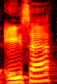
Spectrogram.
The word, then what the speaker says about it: Asaf: No, it's more Asaf. – It is Asaf. That is correct. – Like Ace, like the card, and then Saf. So Asaf.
